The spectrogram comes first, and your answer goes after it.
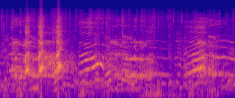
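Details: Lemurs in Attika Zoo Park making noise as they move about, giving a chorus of bent, wailing tones that slide up and down, several voices overlapping, over background chatter.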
